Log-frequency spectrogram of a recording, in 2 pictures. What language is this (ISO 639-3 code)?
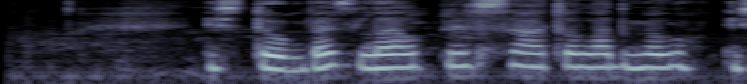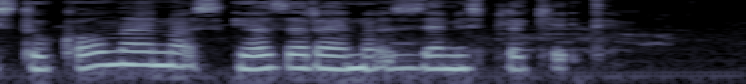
ltg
